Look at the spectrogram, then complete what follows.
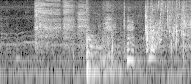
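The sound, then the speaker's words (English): Water from a bath splashes and trickles in a few irregular bursts as a handful is flicked out as a blessing, with brief dripping in between. “I bless you with this water.”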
